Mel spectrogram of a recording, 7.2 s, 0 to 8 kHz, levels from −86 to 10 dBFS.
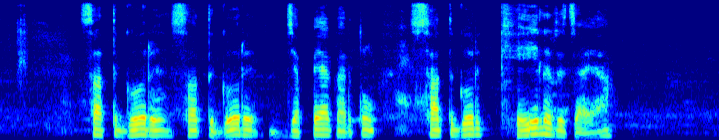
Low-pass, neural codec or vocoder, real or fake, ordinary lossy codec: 7.2 kHz; vocoder, 44.1 kHz, 128 mel bands, Pupu-Vocoder; fake; Opus, 64 kbps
